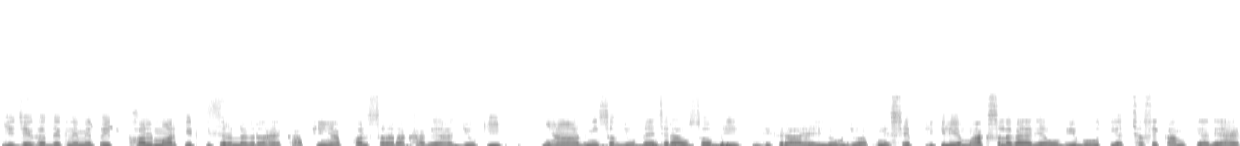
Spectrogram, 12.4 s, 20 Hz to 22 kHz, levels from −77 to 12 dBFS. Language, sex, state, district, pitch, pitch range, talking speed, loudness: Hindi, male, Chhattisgarh, Raigarh, 120 Hz, 120-130 Hz, 270 wpm, -40 LUFS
